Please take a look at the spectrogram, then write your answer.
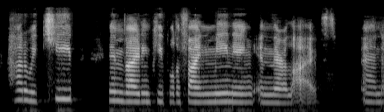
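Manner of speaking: normal talking voice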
